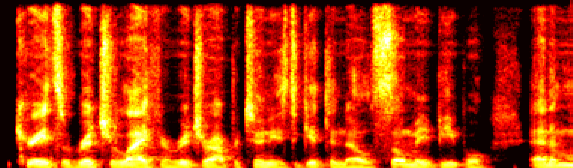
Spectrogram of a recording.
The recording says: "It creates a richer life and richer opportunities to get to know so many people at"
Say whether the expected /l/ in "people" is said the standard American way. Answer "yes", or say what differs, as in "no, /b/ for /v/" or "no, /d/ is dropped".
no, /n/ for /l/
